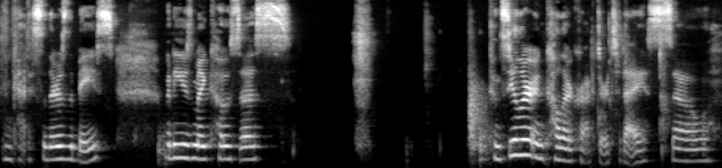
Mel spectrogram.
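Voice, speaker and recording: A woman's voice: medium pitch, slow pace, long pauses, a little hiss or hum. A young woman with a stuffed-up nose who chats casually through a makeup tutorial, narrating every step with lots of "like" and "um". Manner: chatty, relaxed, narrating each step with fillers. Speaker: beauty vlogger.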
